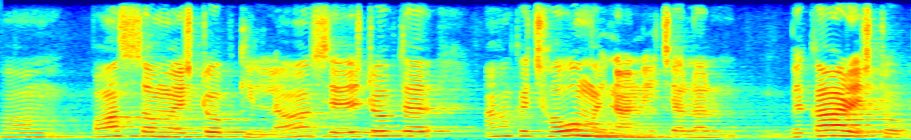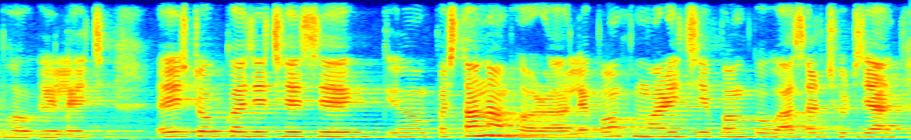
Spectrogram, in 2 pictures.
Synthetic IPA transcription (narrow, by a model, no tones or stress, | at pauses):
ɦəmpãt͡ʃsəmesʈopkilːəsesʈop̚t̪ə | əɦãket͡ʃʰɔoməɦinanɛt͡ʃələl | bekaɾesʈop̚bʱɔɡelɛt͡ʃʰɛ̥ | esʈop̚ked͡ʒet͡ʃʰɛse | pət͡ʃʰt̪anabʱəɾəɦlepəmpmaɾit͡ʃʰpəmp̚keuasəɾt͡ʃʰuʈd͡ʒaet̪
